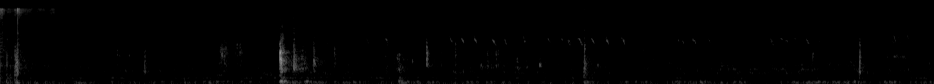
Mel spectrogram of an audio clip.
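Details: Hen chicks, given as australorp chicks, giving soft, short high peeps in loose scattered series, some in quick runs of three or four, with a few sharp knocks and rustles in between against a quiet background.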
